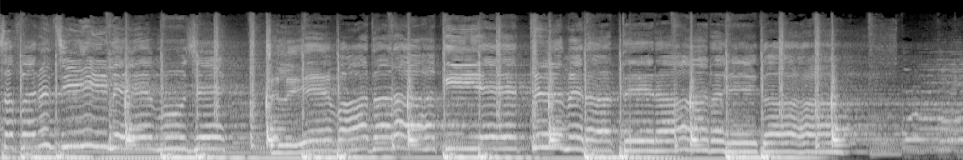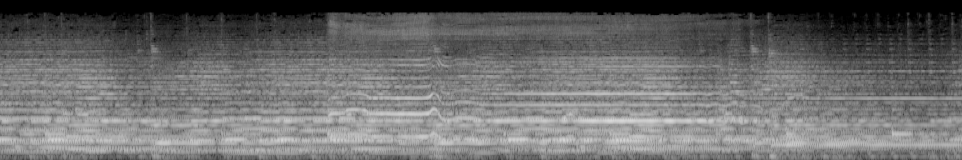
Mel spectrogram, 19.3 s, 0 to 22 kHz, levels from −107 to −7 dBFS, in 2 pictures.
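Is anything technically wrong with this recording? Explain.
Yes. At 6.30 s there's a repeated buffer: a tiny chunk, consistent with a 128-sample buffer of about 3 ms, plays twice when fresh audio arrives late, giving a quick click.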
